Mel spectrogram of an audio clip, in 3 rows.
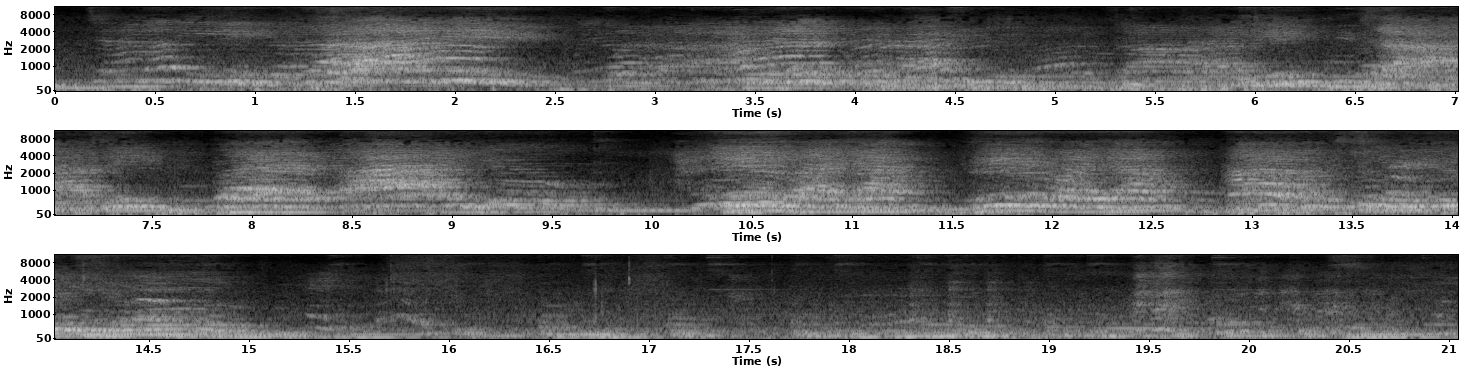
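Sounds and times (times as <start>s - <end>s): children singing together: 0.0s - 15.3s
instrumental backing with bass: 0.0s - 21.0s.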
